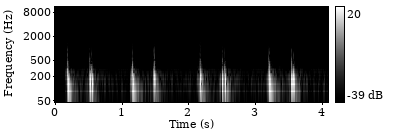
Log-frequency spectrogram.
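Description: Heartbeat sound effect: four slow double thumps, lub-dub, about one pair a second, over a faint steady low hum.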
